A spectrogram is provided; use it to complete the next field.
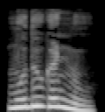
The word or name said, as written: ಮೋದೀಖಾನೆ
